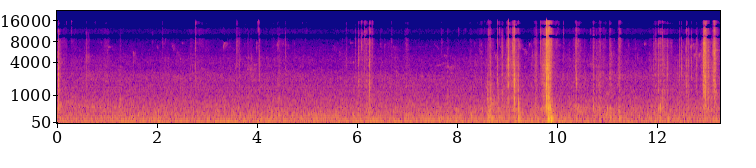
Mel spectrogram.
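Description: Cardboard shipping box being handled and opened: scattered light clicks, taps and scrapes, with a quick cluster of knocks near the middle and the loudest sharp knock a little after it.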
